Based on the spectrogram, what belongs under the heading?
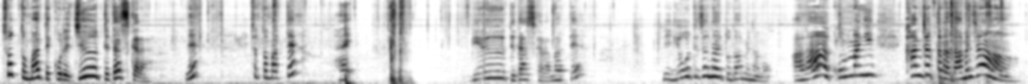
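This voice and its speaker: A woman's voice: sits high, sing-song, fairly quick, pauses often, a little hiss or hum. A woman chatting to a neighborhood cat while filming it on a phone outdoors, coaxing and teasing it. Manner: chatty, coaxing, talks to the cat in a sing-song voice.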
